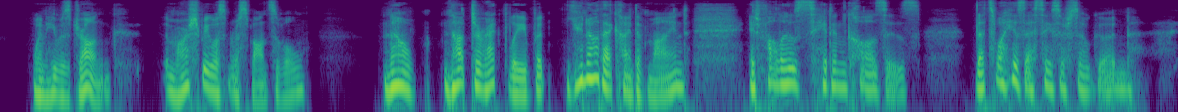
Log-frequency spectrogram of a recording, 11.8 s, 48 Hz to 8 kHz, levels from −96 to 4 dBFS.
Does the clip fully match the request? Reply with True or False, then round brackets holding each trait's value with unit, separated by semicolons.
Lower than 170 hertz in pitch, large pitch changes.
True (135 Hz; 5.9 semitones)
